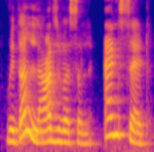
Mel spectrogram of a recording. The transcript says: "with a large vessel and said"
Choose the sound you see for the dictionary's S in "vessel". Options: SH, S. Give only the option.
S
